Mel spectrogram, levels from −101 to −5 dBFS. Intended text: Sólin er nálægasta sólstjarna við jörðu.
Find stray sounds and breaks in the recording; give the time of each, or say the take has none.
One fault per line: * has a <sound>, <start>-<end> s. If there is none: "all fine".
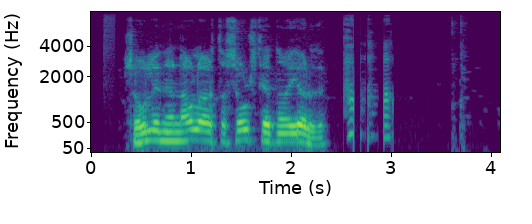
* has a laugh, 2.5-3.1 s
